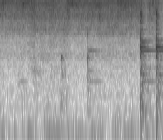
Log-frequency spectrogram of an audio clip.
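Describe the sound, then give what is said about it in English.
Food frying in olive oil in a pan over medium-low heat is stirred, a steady sizzling hiss broken near the end by two brief scrapes of the utensil. “So I'm turning the heat down to medium low. And I'm stirring to get those ones that were on the bottom”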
